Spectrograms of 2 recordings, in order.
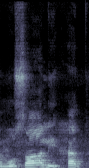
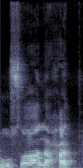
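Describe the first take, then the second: First: The syllable after 'sa' is said 'li'. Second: The syllable after 'sa' is said 'la'. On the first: The speaker calls it wrong. "लाम के नीचे ज़ेर" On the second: The speaker calls it right. "इसका सही तलफ़ुज़ है मुसालहत"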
